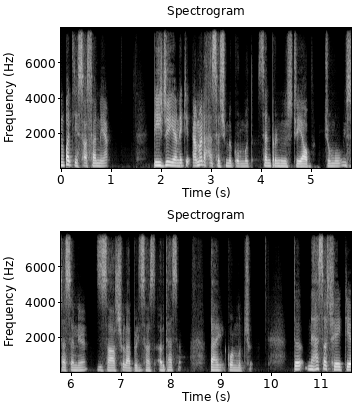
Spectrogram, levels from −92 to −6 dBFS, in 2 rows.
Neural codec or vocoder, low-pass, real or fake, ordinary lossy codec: codec, 16 kHz, 0.5 kbps, X-Codec, HuBERT features, trained on balanced general audio; none; fake; none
